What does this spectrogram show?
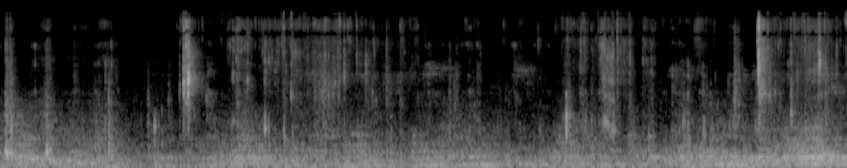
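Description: Close-up mouth sounds of someone biting and chewing saucy hot chicken wings: scattered small wet clicks and smacks, with a couple of sharper clicks about two seconds in and near the end, over a faint steady low hum.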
